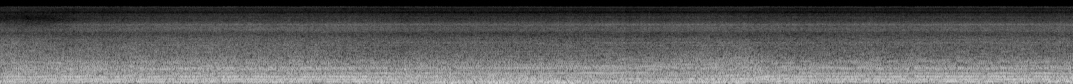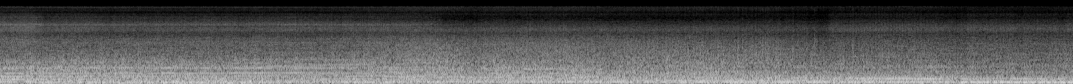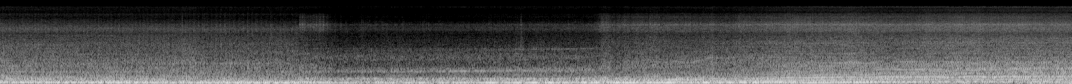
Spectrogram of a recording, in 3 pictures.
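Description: A 602 Sportsman dirt-track race car's GM 602 crate V8, heard from inside the cockpit at racing speed. The engine note rises and falls as the car comes on and off the throttle around the oval. Near the end it backs off briefly, then climbs again as the car accelerates.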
